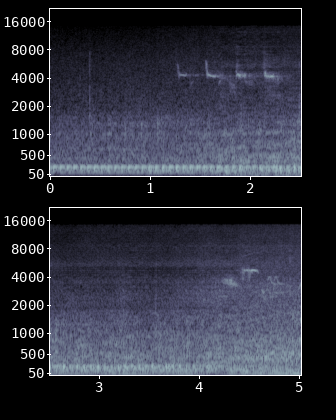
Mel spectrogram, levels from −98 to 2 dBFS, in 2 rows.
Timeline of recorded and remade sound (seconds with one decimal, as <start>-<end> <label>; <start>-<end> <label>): 0.0-1.7 recorded; 1.7-4.4 remade; 4.4-5.0 recorded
